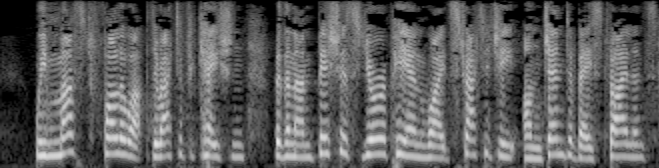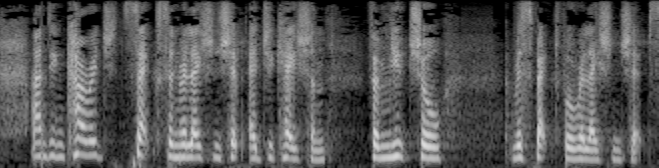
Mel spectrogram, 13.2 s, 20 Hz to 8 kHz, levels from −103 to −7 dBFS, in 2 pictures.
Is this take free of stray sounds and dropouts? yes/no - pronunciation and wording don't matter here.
yes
